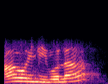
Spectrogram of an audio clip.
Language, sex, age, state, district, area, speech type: Marathi, female, 30-45, Maharashtra, Raigad, rural, conversation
